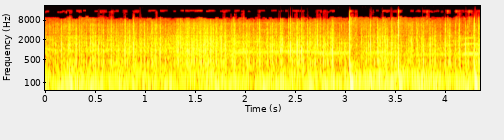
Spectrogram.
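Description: Aerial fireworks bursting overhead: a dense crackle of many small reports, with a few sharper booms about three seconds in and again near the end.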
